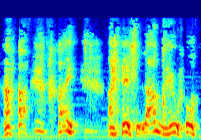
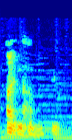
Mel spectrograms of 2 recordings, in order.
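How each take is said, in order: First: The voice sounds cheerful and warm. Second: The voice sounds sad and low. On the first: "when you're happy" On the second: "when you're sad"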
